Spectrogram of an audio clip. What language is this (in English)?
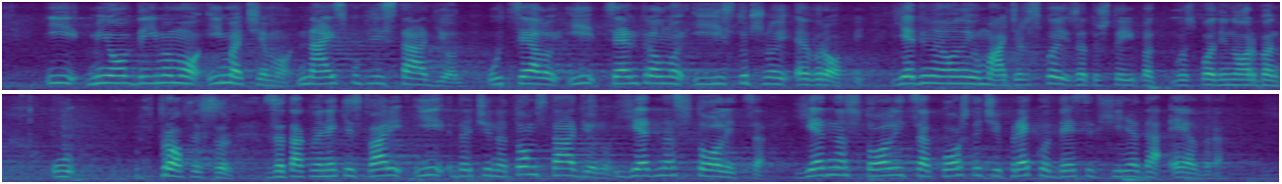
Serbian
